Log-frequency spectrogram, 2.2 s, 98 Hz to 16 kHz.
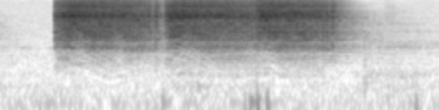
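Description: A fast, dense ratcheting buzz of an i9 bicycle rear freewheel hub clicking for about a second and a half, loud and close, then fading out.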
